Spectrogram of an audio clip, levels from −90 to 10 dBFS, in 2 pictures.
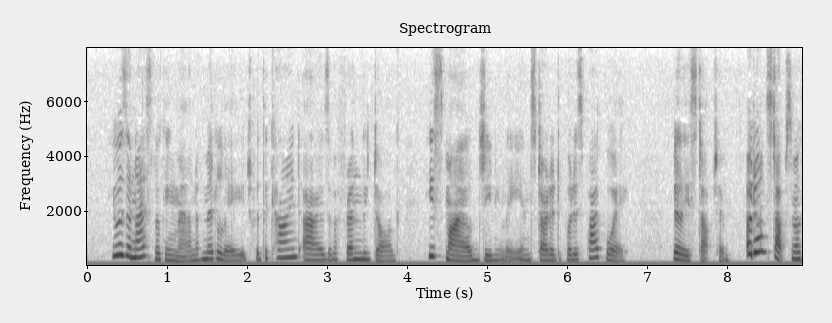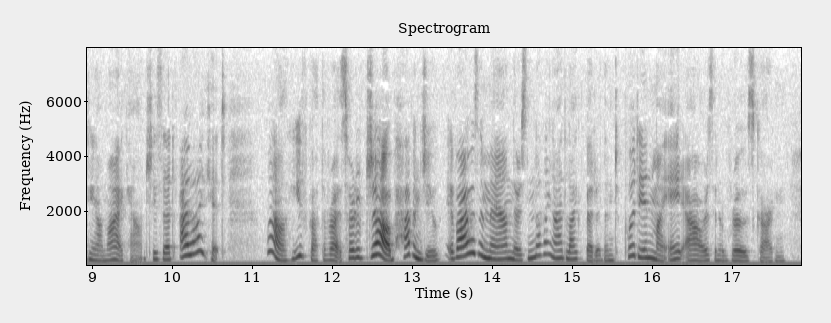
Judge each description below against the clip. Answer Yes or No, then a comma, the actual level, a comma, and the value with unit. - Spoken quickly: Yes, fast, 245 wpm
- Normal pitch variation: No, wide, 7.7 semitones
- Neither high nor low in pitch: No, high, 225 Hz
